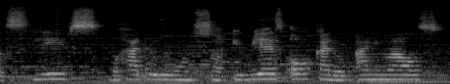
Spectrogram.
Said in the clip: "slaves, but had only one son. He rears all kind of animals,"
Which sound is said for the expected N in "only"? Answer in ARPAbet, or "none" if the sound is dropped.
none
